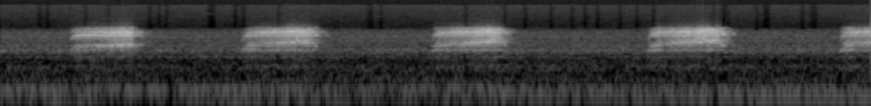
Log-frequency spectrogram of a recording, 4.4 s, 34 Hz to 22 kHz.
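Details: Barn owl at the nest during a mouse delivery on 27 January 2016; spaced rasping hisses arrive about once a second, each lasting a third of a second, over faint low rumble.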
